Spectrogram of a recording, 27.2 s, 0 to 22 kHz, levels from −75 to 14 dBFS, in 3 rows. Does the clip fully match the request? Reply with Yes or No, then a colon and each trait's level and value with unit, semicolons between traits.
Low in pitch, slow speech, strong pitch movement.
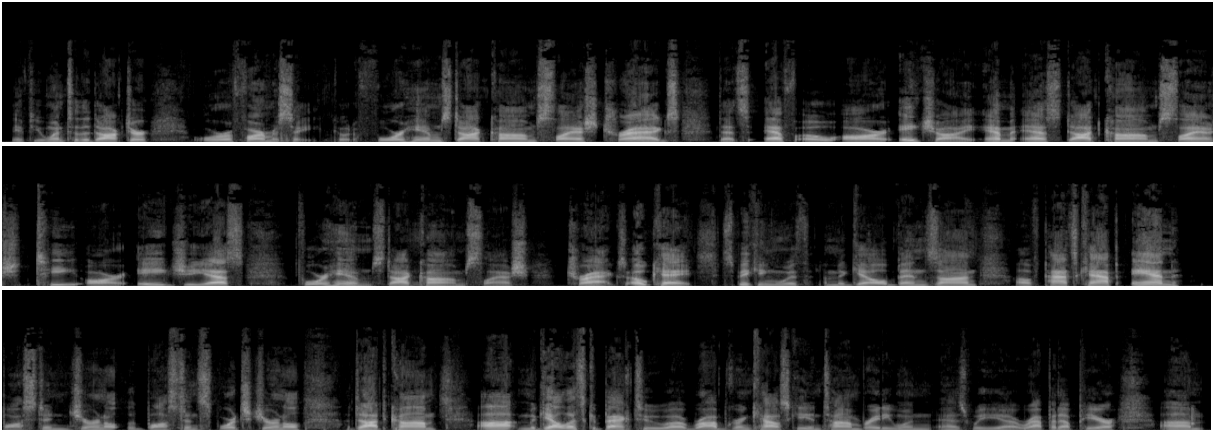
No: low, 120 Hz; slow, 125 wpm; average, 3.4 semitones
